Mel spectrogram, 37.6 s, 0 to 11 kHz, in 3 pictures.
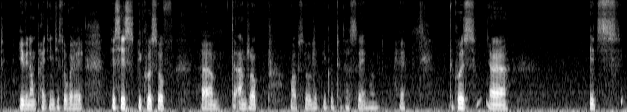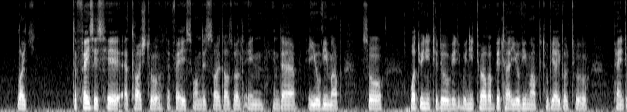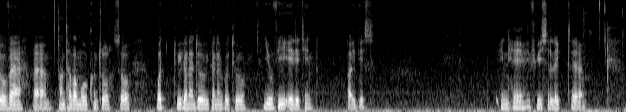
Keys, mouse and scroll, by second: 2.9 ctrl+z, 6.5-8.8 drag, 8.8-13.4 middle drag, 13.4-21.1 drag, 21.1 ctrl+z, 23.6-31.5 middle drag, 31.5 click, 34.8-36.3 drag.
